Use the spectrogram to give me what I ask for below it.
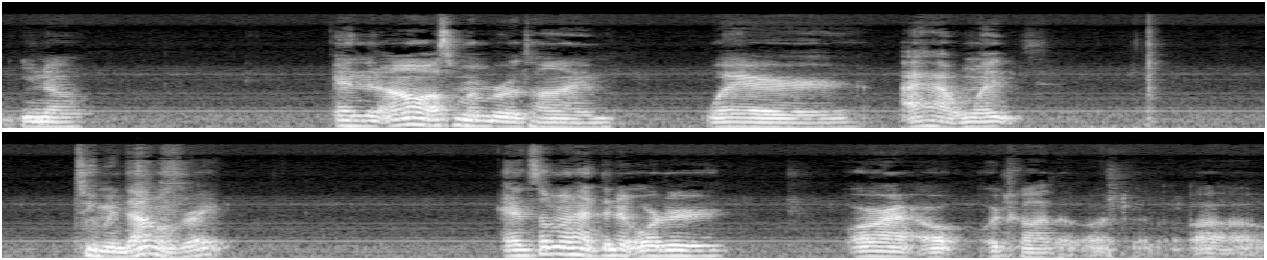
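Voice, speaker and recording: A man's voice: medium pitch, fairly bright tone. Teen male vlogger, stutters, rambles with fillers, phone-recorded bedroom chat, faint hiss. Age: teens. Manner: rambling, many fillers and restarts. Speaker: YouTuber. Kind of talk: casual vlog chat. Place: his bedroom. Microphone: phone set up in room.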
